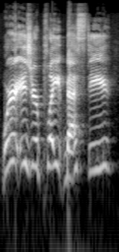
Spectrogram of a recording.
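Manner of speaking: high, loud teasing question to a friend; playful call out. Acted. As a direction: tease your bestie loudly.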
